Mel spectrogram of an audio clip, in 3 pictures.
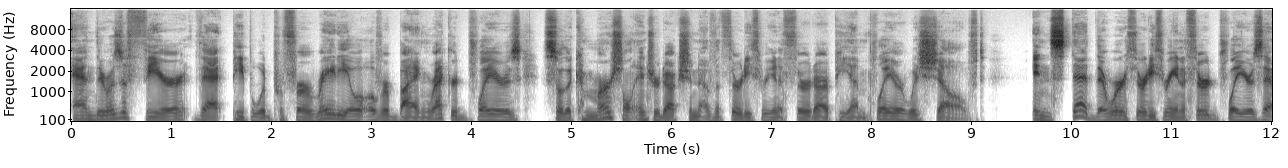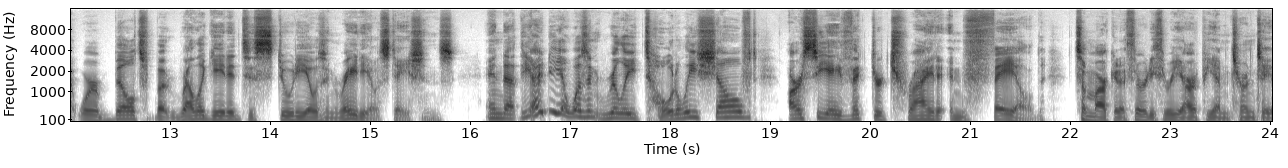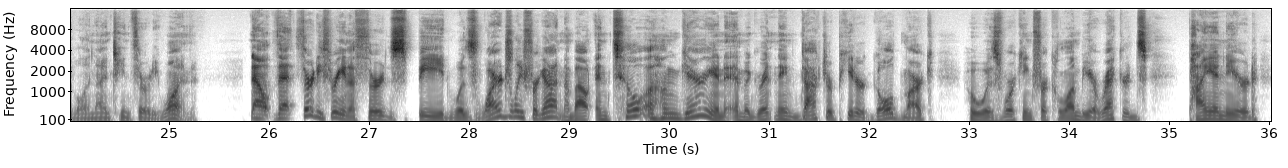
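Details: Adult male narrator; normal speech.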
